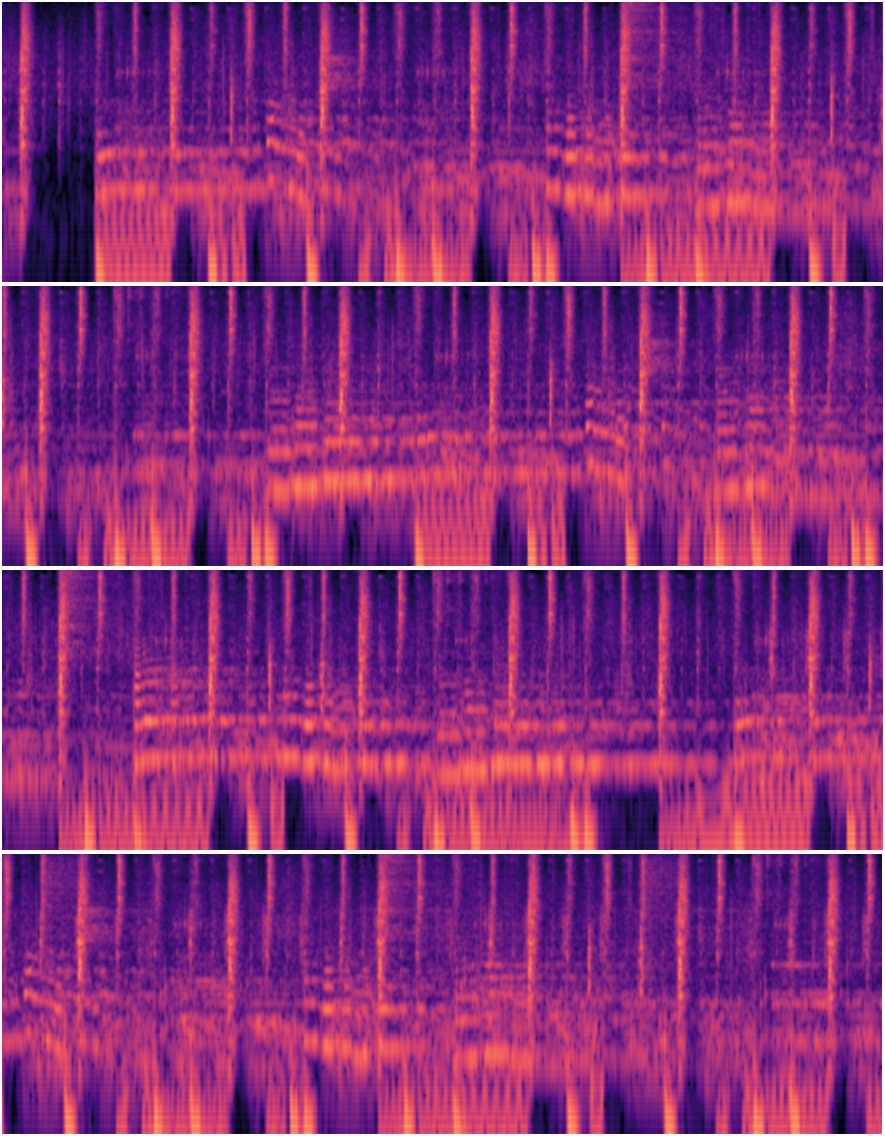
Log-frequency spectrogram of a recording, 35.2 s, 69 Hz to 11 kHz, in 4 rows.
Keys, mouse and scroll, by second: 0.7 s, 1.3 scroll down 1, 1.6-2.3 middle drag, 2.3 g, 5.7-6.9 drag, 6.9-8.2 middle drag, 8.2 KP_3, 8.6 scroll up 3, 8.8-9.3 shift+middle drag, 9.3 g, 10.5 scroll down 1, 10.7-11.7 middle drag, 11.7 g, 12.3 click, 12.6 scroll up 1, 12.7-13.6 middle drag, 13.6 ctrl+s, 14.0-14.8 shift+middle drag, 14.8 click, 15.0 scroll up 1, 15.2-15.7 middle drag, 15.7 shift+d, 16.3 g, 17.2 Tab, 17.8 Tab, 18.5-19.0 drag, 19.0 Tab, 19.4 click, 20.0 3, 20.1 click, 20.6 x, 21.8 click, 22.0 x, 22.2 click, 22.4 x, 23.0 click, 23.2 x, 23.6 ctrl+a, 24.0 Tab, 24.3 ctrl+a, 25.4 KP_3, 25.9 Tab, 27.1 z, 27.8 1, 28.3-29.3 middle drag, 29.3 Tab, 29.5 Tab, 30.0 1, 30.7 scroll up 2, 30.9 click, 31.9 1, 32.3 2, 33.1 Tab, 33.6 1, 34.0-34.4 scroll up 1, 34.4 click, 35.0-35.2 shift+middle drag.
